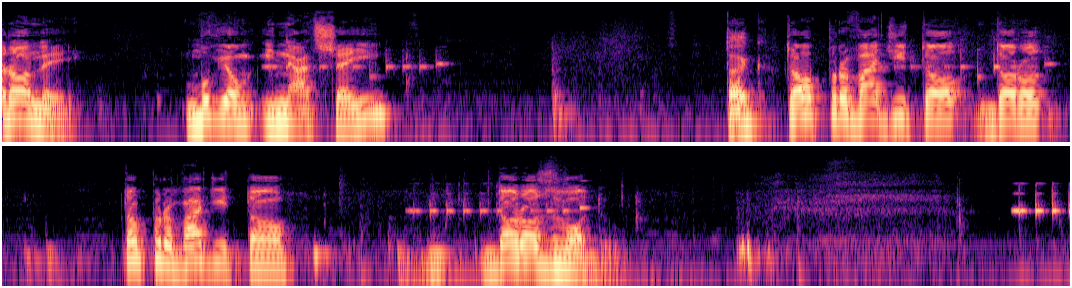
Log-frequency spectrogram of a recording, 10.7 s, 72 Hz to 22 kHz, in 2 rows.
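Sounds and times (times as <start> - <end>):
speech: 0.0 - 2.1, 3.6 - 5.4, 6.0 - 9.1
telephone ringing with short high electronic beeps in a radio studio: 1.8 - 2.4, 4.4 - 5.4, 7.3 - 8.5, 10.4 - 10.6.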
